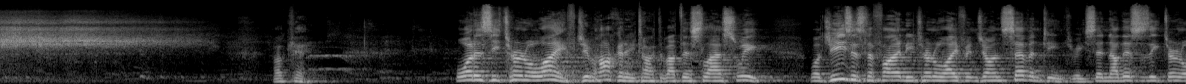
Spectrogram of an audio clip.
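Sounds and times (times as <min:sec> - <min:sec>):
aerosol spray can hissing: 0:00.0 - 0:02.2
speech: 0:02.7 - 0:03.4, 0:04.6 - 0:11.8.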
